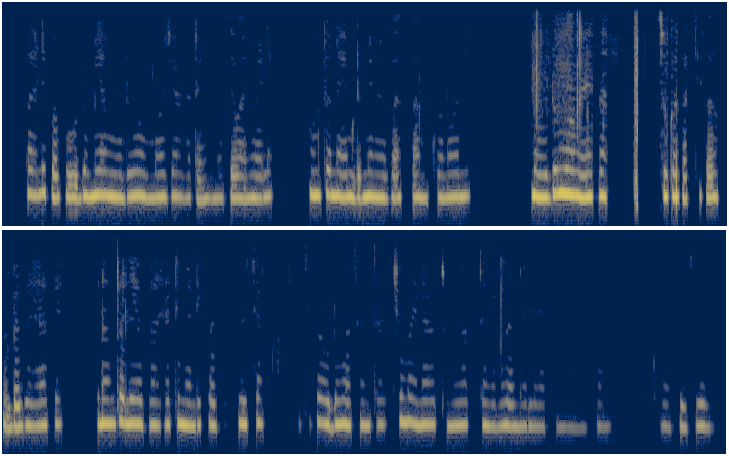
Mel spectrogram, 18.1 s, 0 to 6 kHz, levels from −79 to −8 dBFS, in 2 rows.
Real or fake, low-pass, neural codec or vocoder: real; 5.4 kHz; none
